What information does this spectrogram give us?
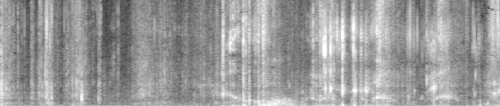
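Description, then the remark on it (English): Crunching of crisp food being bitten and chewed, a series of sharp, crackly bursts that grow louder and denser toward the end, with no talking. “One last crunch for the road.”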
